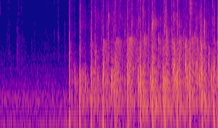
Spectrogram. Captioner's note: applause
